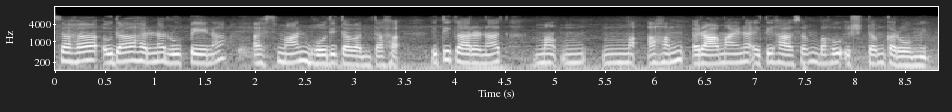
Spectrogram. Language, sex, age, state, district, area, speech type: Sanskrit, female, 18-30, Andhra Pradesh, N T Rama Rao, urban, spontaneous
